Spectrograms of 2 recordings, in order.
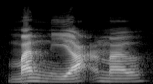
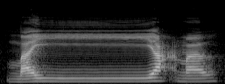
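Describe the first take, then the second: First: The n is pronounced clearly before the y. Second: The n merges into y with a long nasal. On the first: The speaker calls it wrong. "itu lebih salah lagi" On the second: The speaker calls it right. "harus digunnahkan atau ditekan dua harokat"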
